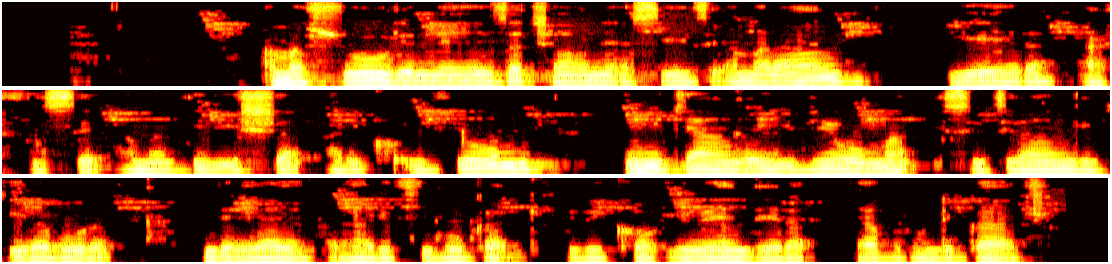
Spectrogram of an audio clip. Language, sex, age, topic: Rundi, male, 25-35, education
